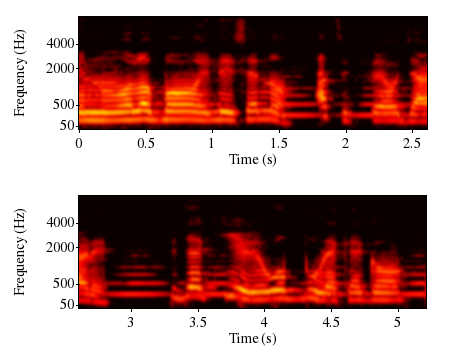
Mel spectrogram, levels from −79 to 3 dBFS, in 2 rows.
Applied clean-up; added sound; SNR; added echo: neural mask model RNNoise.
